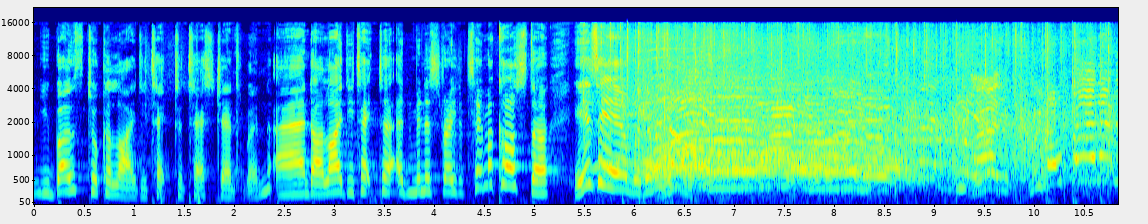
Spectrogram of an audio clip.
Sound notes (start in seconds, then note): 7.4 cheers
